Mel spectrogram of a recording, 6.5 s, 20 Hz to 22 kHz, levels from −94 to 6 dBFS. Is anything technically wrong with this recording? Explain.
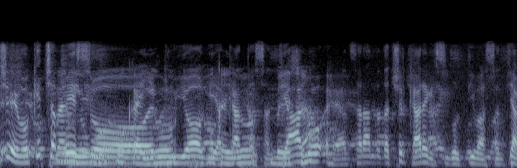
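Yes, there is an echo with no canceller running through the whole clip. At the far end of the call the speech played from a loudspeaker and was picked up again by the microphone, and nothing was there to subtract it. That copy returns after a network round trip of roughly 150 ms, about 12 dB below the original, so every phrase is trailed by a fainter, thinner duplicate. The call path itself limits the sound to 8 kHz.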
